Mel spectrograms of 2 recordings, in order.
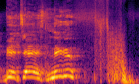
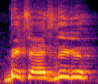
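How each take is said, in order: First: Very slow, higher, drawn-out insult with a laugh; mocking muttered insult. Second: Slow, higher, louder sneering street insult; mock insult. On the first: Retelling the Kroger shopper's parting shot, slow laughing mockery. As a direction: drag the insult out, laughing at how petty it is. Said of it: "you turned your head and said". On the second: Mocking what old-timers expect him to say, slow sneering insult. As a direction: sneer it out like a tough guy picking a fight. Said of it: "to where you had to say".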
